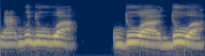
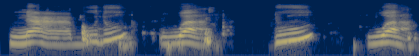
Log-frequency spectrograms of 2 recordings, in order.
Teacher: لا تدمجي ضمة الدال في الواو المتحركة، أنت مطالبة أن تبيني · Shown in: second take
